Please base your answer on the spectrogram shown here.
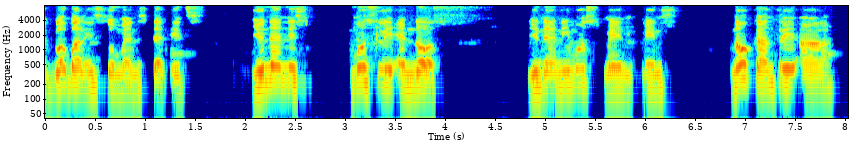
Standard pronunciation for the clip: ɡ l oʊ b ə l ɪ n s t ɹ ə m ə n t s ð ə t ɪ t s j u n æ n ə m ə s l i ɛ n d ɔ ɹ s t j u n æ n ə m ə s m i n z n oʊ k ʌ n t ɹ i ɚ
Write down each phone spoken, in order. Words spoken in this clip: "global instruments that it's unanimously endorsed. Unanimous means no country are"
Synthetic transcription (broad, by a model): ɡ l oʊ b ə l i n s t ɹ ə m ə n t s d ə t ɪ t s j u n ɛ n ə m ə s l i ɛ n d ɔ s j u n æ n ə m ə s m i n s n oʊ k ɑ n t ɹ i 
